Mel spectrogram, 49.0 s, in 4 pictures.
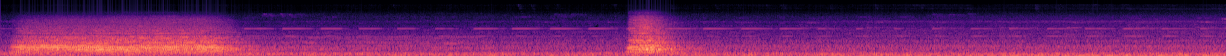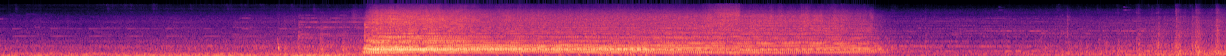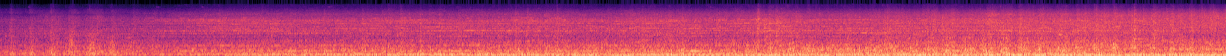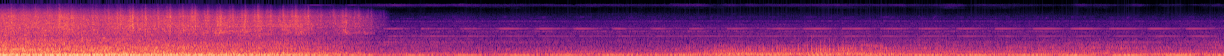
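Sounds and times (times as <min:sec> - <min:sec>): locomotive horn: 0:00.0 - 0:02.6, 0:06.2 - 0:07.1, 0:15.9 - 0:21.6
train wheels clattering over rail joints: 0:22.8 - 0:40.6.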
